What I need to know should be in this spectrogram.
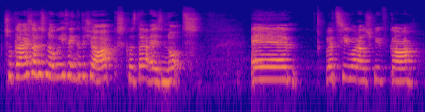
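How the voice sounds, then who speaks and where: Bright, giggly woman podcasting. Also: high-pitched, a little slow. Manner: giggly, animated storyteller. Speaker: podcast co-host. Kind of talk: casual chat. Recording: roomy, from a distance.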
